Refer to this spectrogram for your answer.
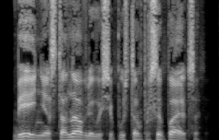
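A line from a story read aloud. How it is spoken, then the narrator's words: Chuckling. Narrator (Russian): хохотнул я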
